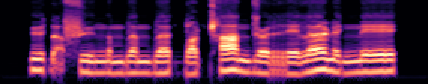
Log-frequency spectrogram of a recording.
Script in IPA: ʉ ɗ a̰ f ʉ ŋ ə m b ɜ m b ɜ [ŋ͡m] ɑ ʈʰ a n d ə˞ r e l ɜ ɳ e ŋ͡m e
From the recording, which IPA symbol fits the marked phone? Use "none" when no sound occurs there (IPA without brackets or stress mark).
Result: ɡ͡b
